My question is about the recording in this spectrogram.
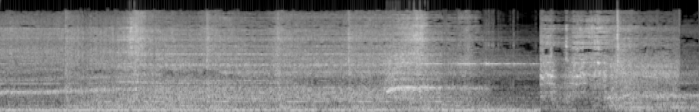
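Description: Dramatic film background score: a heavy low rumble under held, swelling tones, with a brief rising swell about five seconds in. The low rumble drops away about seven seconds in.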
